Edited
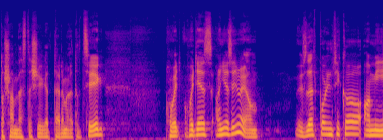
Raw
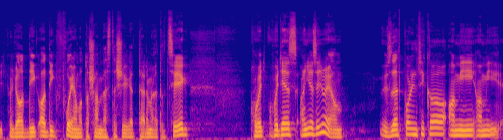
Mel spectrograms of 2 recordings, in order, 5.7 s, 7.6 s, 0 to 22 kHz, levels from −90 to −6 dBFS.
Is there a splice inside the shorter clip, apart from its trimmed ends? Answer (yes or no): no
